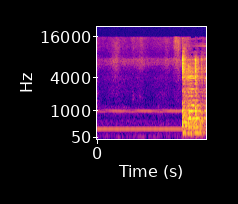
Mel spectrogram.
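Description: A faint steady hum of two pure tones, one low and one higher, held unchanged; near the end guitar music starts suddenly.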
